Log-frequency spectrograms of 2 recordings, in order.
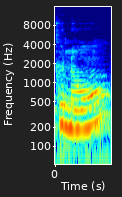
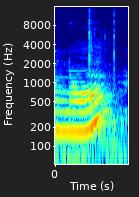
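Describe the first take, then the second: First: The g at the start is pronounced. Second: The g at the start is silent. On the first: The speaker calls it wrong. "We don't say" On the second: The speaker calls it right. "the g is silent"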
